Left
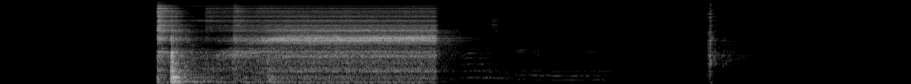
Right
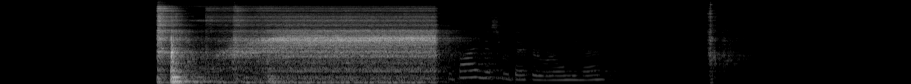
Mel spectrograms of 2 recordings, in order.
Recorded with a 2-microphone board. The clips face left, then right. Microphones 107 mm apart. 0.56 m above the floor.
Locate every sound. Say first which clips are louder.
1.6 s sawing: left 3 dB; 25° left (ahead or behind), 0.9 m
4.5 s a woman speaking: right 8 dB; 65° right (ahead or behind), 2.5 m
7.1 s a rattle: left 7 dB; 60° left (ahead or behind), 1.5 m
